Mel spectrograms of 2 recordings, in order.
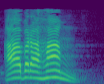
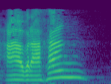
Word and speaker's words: Abraham: Ahora, oiga, esto, cuando usted menciona Abraham y usted menciona Abraham, es diferente la pronunciación. Porque cuando usted pone la H Abraham, usted está haciendo un énfasis y usted está colocando como un aliento ahí en ese nombre Abraham.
